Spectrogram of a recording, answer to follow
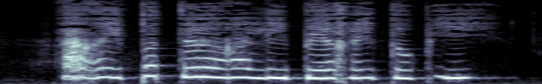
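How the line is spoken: Small high-pitched exclaim. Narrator (French): s'écria l'elfe d'une petite voix aiguë

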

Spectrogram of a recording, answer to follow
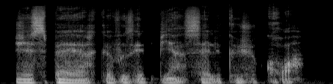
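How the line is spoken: Murmured. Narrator (French): murmura-t-il

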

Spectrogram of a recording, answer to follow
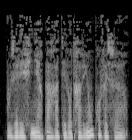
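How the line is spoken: Soft whisper in ear. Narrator (French): lui glissa doucement Paloma à l'oreille

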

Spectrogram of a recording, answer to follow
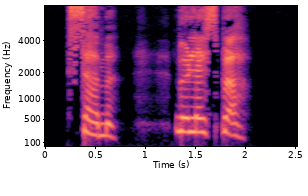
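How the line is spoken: Pleading. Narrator (French): en l'implorant de ne pas partir

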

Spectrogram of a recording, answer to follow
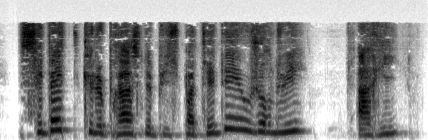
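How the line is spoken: Cheerful tone. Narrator (French): dit-elle d'un ton allègre

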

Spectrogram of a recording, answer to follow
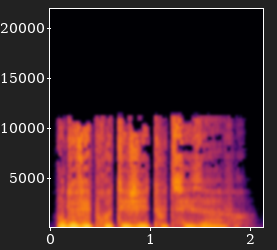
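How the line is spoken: Sighed. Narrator (French): soupira Alix

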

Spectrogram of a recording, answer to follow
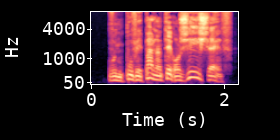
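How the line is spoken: Alarmed tone. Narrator (French): dit Kali d'un ton alarmé

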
